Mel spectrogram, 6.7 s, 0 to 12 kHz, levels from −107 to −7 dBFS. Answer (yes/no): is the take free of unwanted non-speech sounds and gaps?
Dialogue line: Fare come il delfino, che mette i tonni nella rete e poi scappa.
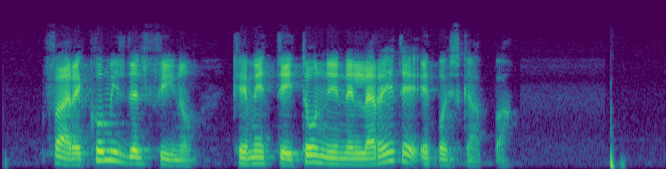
yes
